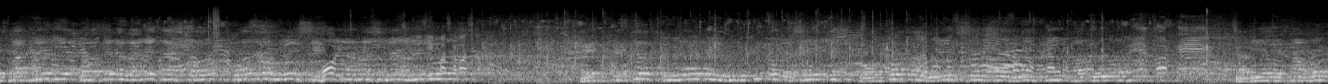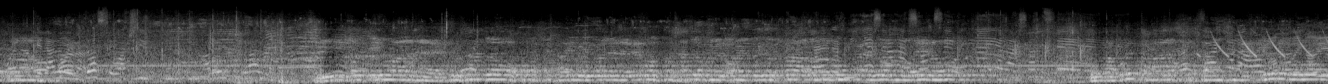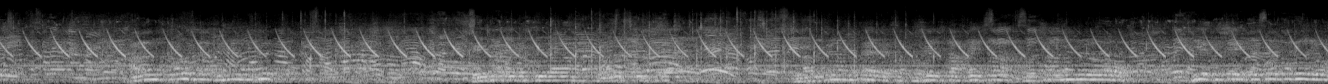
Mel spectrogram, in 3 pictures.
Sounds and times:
Run: 1.8s - 26.9s, 27.5s - 39.8s
Speech: 5.8s - 39.8s.

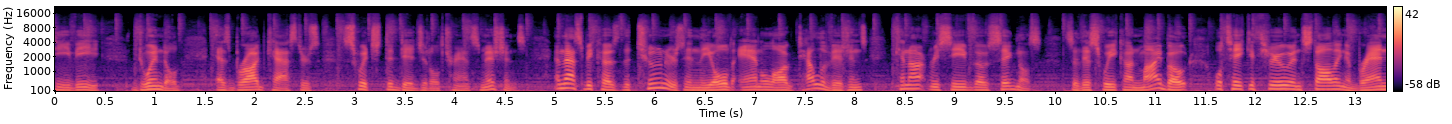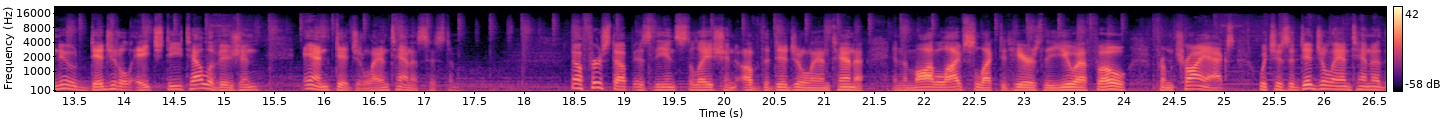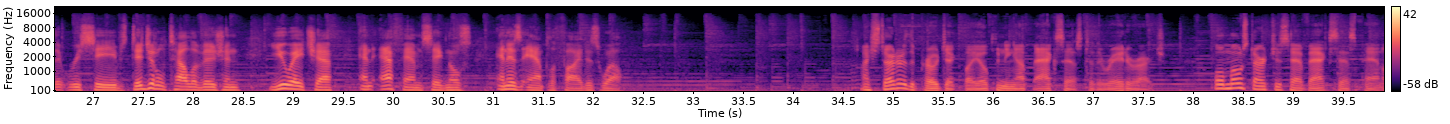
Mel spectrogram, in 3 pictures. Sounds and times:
Speech: 0.0s - 17.4s, 18.5s - 32.3s, 34.7s - 39.9s
Music: 0.0s - 39.9s.

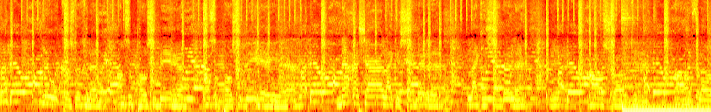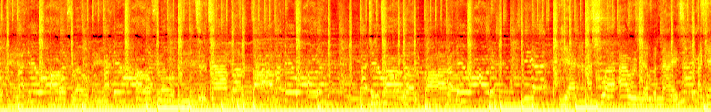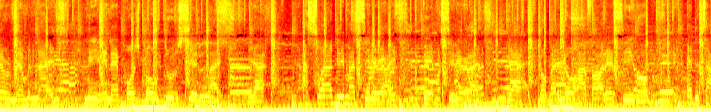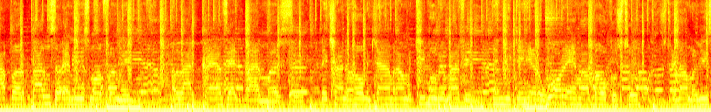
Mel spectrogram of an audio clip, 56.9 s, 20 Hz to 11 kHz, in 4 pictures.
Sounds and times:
Music: 0.0s - 56.8s.

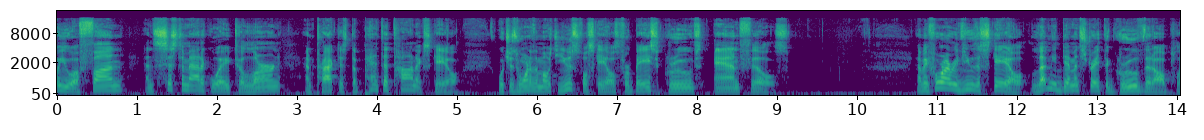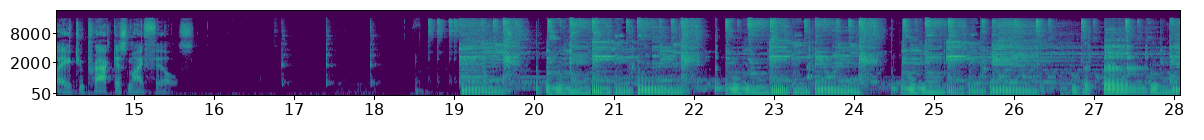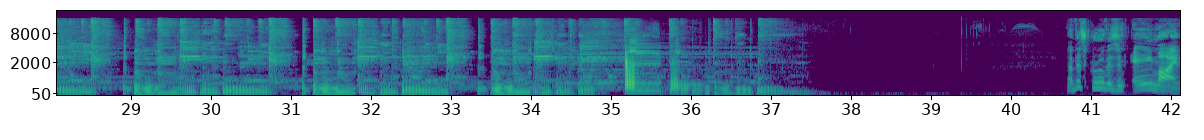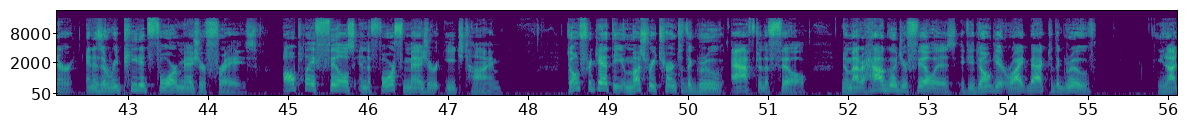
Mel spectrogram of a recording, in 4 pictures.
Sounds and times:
Bass guitar: 18.5s - 37.7s.

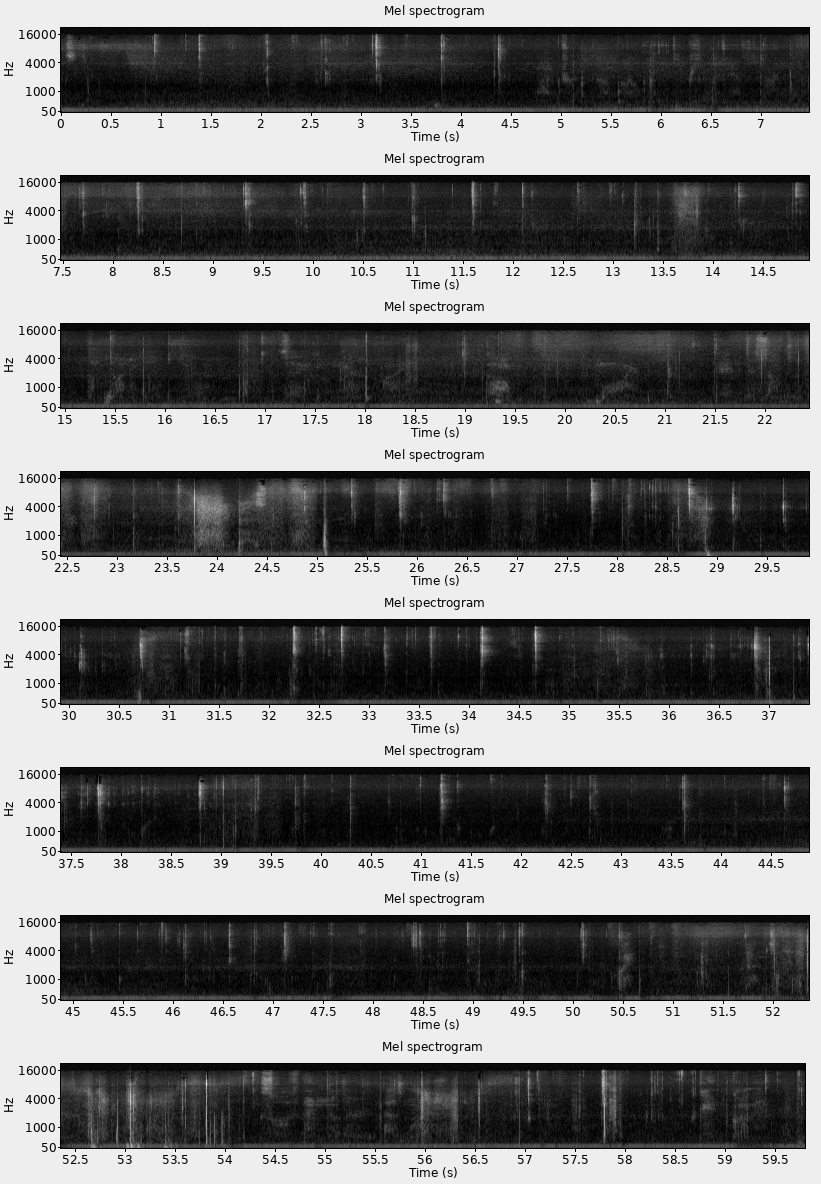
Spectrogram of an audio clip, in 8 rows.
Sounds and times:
Whispering: 0.0s - 0.4s, 4.7s - 7.6s, 15.2s - 22.9s, 50.4s - 50.8s, 51.6s - 52.4s, 54.3s - 56.4s, 58.7s - 59.8s.

